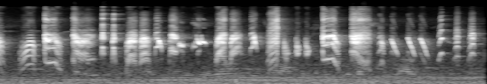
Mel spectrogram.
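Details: Singing long-tailed shrike, a lure recording meant to set other shrikes calling: a rapid, continuous jumble of scratchy chattering notes, sharp chips and buzzy bursts with almost no pauses.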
